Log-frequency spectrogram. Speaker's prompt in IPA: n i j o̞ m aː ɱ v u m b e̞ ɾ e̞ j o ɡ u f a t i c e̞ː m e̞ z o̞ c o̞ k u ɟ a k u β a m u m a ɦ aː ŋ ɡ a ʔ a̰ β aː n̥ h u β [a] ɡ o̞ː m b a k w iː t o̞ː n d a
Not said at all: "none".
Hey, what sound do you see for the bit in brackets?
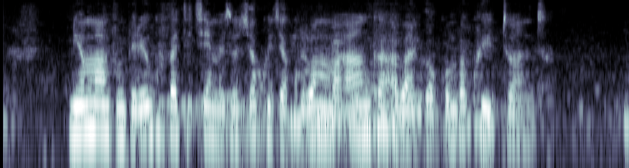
a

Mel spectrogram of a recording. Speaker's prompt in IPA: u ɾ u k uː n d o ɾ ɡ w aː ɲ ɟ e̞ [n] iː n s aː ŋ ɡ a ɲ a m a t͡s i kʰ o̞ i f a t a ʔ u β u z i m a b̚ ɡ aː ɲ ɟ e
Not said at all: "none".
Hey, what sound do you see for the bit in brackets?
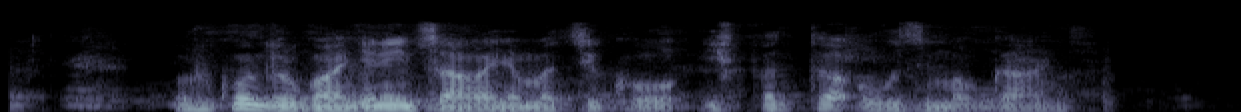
n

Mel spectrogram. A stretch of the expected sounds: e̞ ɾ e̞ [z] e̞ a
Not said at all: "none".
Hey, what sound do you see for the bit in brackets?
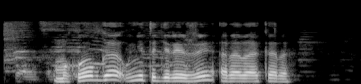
ʒ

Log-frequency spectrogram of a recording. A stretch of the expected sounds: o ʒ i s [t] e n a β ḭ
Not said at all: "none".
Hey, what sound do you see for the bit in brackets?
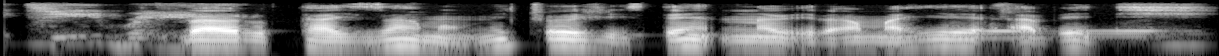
t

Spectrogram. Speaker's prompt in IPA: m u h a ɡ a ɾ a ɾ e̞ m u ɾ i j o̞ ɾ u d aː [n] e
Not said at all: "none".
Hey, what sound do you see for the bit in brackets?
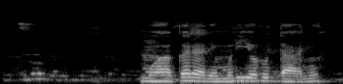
n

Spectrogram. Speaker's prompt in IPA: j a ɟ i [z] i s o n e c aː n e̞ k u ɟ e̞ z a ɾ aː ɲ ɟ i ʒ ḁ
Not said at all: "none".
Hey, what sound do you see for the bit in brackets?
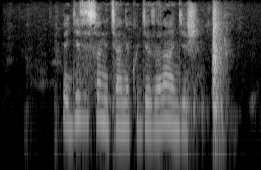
z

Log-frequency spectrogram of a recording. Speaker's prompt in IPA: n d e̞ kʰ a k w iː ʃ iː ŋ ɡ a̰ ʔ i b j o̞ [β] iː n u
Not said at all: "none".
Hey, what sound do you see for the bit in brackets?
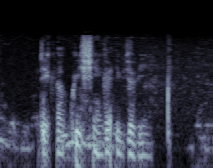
β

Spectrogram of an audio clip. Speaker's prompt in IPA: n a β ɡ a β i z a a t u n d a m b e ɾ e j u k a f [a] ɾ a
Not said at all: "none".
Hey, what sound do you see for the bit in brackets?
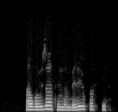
i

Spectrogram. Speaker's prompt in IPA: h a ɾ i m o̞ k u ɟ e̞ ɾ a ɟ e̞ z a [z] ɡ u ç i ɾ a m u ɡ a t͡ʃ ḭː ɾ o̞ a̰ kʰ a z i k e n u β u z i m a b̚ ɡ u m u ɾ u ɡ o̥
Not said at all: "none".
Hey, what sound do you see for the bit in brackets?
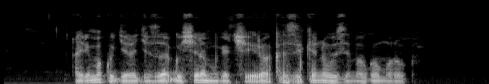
none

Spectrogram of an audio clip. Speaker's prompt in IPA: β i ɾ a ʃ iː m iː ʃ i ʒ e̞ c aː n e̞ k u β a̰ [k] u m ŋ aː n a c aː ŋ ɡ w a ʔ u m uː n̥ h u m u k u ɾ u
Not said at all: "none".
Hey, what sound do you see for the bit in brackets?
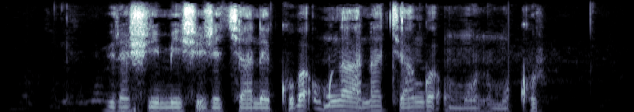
ʔ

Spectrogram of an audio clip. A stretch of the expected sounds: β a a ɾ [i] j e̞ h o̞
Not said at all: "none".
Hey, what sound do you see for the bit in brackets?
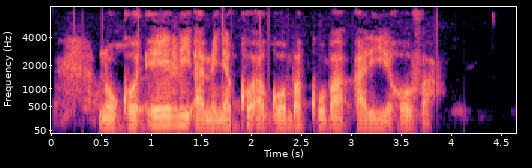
i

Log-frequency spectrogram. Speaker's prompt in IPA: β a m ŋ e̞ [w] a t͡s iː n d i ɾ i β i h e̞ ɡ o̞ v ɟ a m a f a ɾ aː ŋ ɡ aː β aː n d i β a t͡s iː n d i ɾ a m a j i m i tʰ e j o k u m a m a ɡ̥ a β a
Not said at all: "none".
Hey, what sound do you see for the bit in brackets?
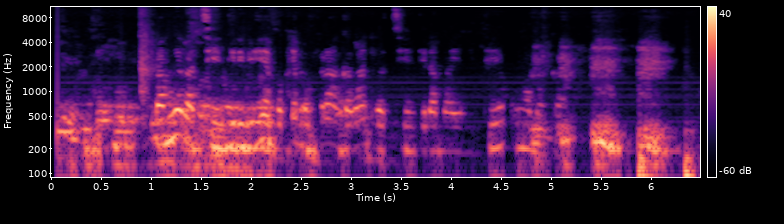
β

